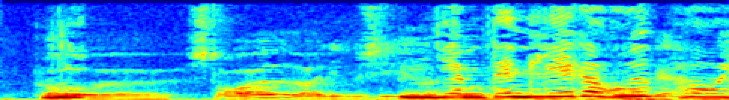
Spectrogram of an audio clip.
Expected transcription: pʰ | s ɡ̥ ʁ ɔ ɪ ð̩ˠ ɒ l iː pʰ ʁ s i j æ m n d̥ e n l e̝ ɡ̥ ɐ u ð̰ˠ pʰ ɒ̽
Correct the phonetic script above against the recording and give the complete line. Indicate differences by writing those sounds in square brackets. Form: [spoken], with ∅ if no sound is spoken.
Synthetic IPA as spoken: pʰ | s [d̥] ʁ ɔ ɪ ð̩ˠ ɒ l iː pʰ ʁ s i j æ m n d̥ e n l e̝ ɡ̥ ɐ u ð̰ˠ pʰ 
